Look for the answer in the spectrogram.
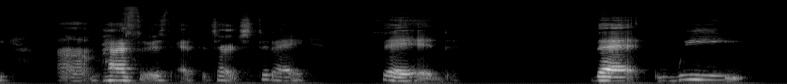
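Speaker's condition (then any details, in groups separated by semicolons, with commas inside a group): Cerebral palsy, spastic; now talking and breathing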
